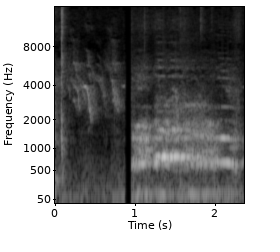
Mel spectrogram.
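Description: Chicks peeping with short, high, falling calls, then, after a brief break about a second in, a rooster crowing once for just over a second.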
